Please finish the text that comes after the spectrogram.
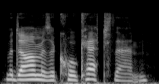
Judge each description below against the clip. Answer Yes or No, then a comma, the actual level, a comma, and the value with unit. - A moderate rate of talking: Yes, average, 190 wpm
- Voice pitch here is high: Yes, high, 200 Hz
